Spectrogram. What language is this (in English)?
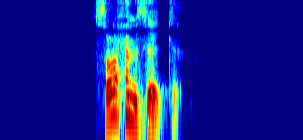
Kabyle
